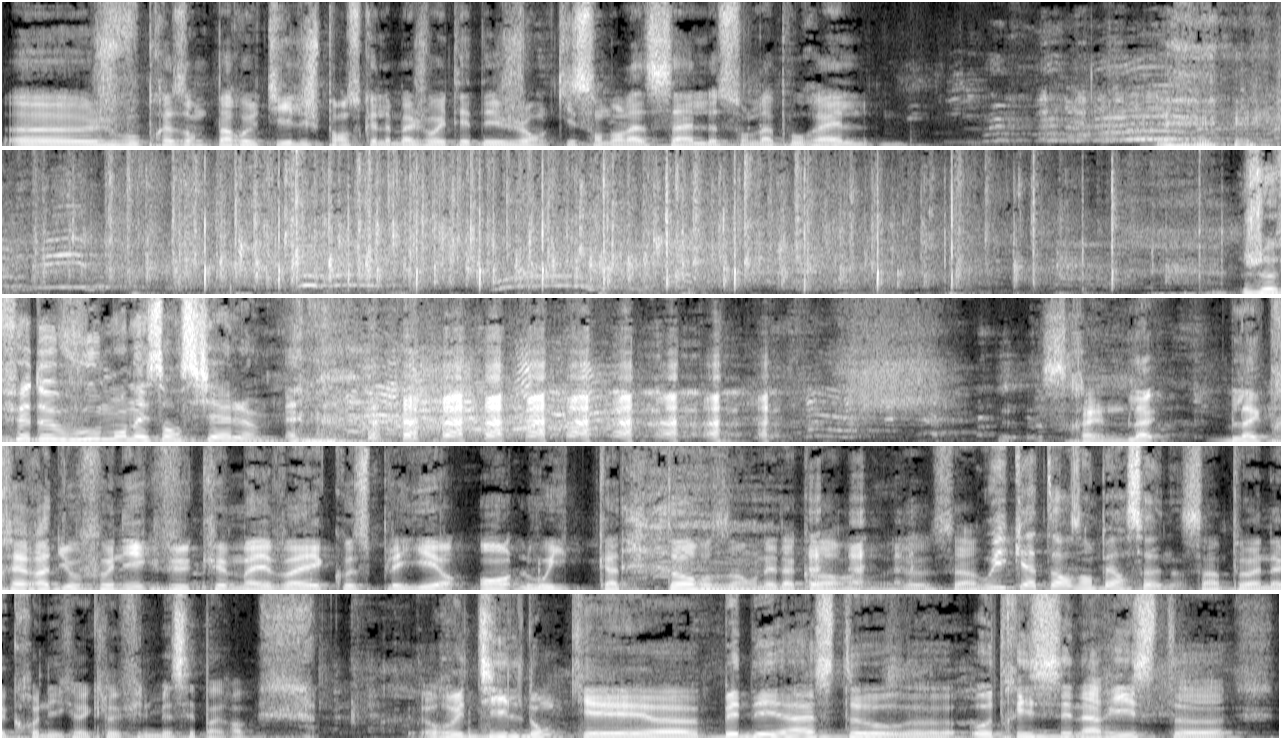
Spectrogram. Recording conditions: live audience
